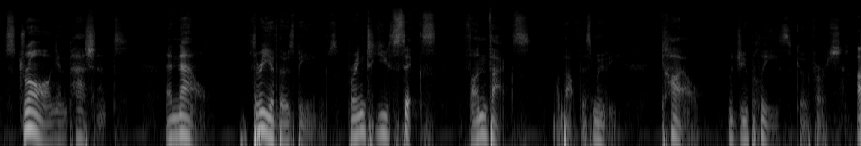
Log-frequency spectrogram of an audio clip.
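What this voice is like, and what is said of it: Serious, fatherly narrator voice. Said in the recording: “narrate in that voice ... That was a serious voice. ... that was a great, like, father figure voice.”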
